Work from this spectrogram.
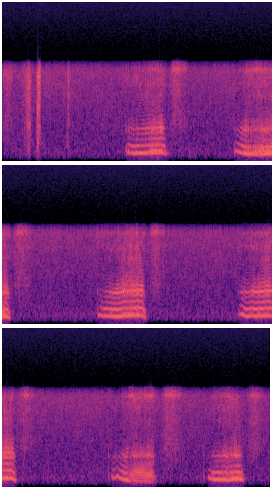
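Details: Domestic cat, female, sleeping and snoring: low rumbling snores with stacked harmonics, each about a second long, repeating every two to three seconds in a steady breathing rhythm, in a quiet room.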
